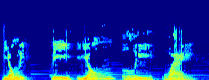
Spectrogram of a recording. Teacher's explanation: The 跟 only 有一个连音叫加个也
